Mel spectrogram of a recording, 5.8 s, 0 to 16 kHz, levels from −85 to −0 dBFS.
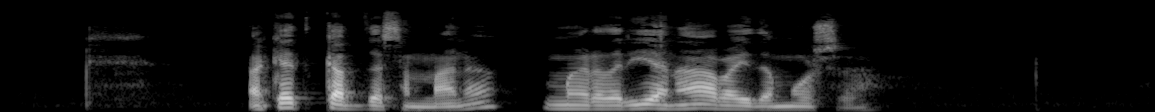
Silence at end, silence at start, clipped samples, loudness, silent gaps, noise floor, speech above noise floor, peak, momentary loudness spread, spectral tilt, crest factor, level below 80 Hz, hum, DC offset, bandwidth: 1.45 s; 1.25 s; under 0.1%; -28 LUFS; none; -81 dBFS; 53 dB; -4 dBFS; 14 LU; -5 dB/octave; 26 dB; -74 dBFS; none; under 0.1%; 11 kHz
